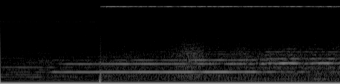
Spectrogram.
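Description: Television static hisses loudly.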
